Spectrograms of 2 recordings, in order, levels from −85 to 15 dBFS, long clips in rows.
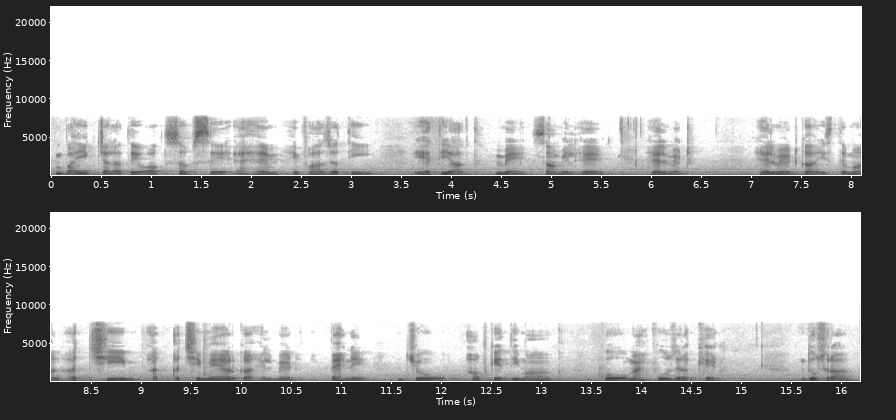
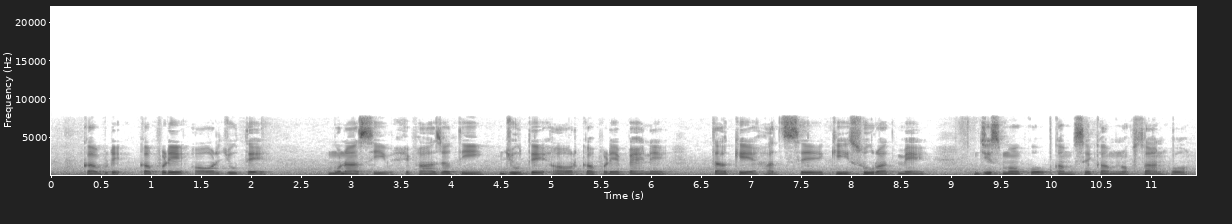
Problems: constant background noise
